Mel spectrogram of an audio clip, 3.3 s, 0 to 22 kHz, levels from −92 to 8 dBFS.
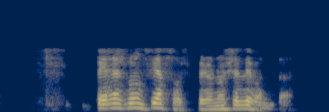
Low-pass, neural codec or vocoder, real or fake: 3.6 kHz; none; real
